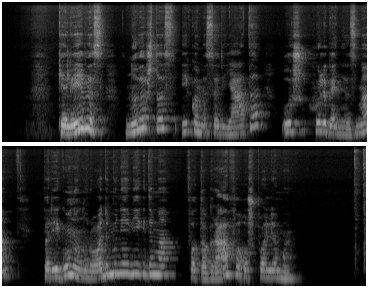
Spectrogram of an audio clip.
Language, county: Lithuanian, Šiauliai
